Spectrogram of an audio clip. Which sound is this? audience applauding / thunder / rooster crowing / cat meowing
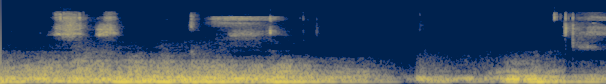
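thunder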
